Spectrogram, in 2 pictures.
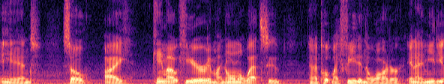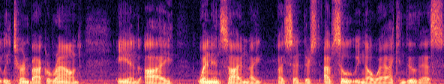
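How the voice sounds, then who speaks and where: A man at a fairly quick pace, his intonation fairly even. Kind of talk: casual vlog chat. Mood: reflective, calm. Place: waterside. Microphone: camera far.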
